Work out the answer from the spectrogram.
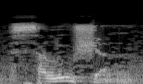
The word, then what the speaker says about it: solution: Cuidado com a pronúncia aqui. Solution. Okay? Solution. Geralmente esse S acaba entrando no L.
